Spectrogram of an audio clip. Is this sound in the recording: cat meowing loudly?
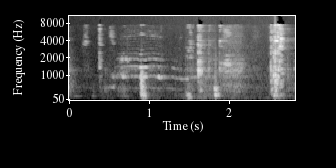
yes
